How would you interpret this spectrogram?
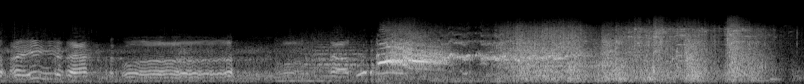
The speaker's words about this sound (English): You may hear some traffic noise. Pay no attention.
